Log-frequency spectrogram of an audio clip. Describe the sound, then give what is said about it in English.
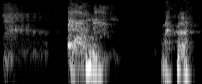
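A harsh coughing fit in three bursts separated by short pauses, each rough and throaty like someone choking, with no talking. “Girl, I got to tell you, as I choke myself up, geez, oh, Pete.”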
